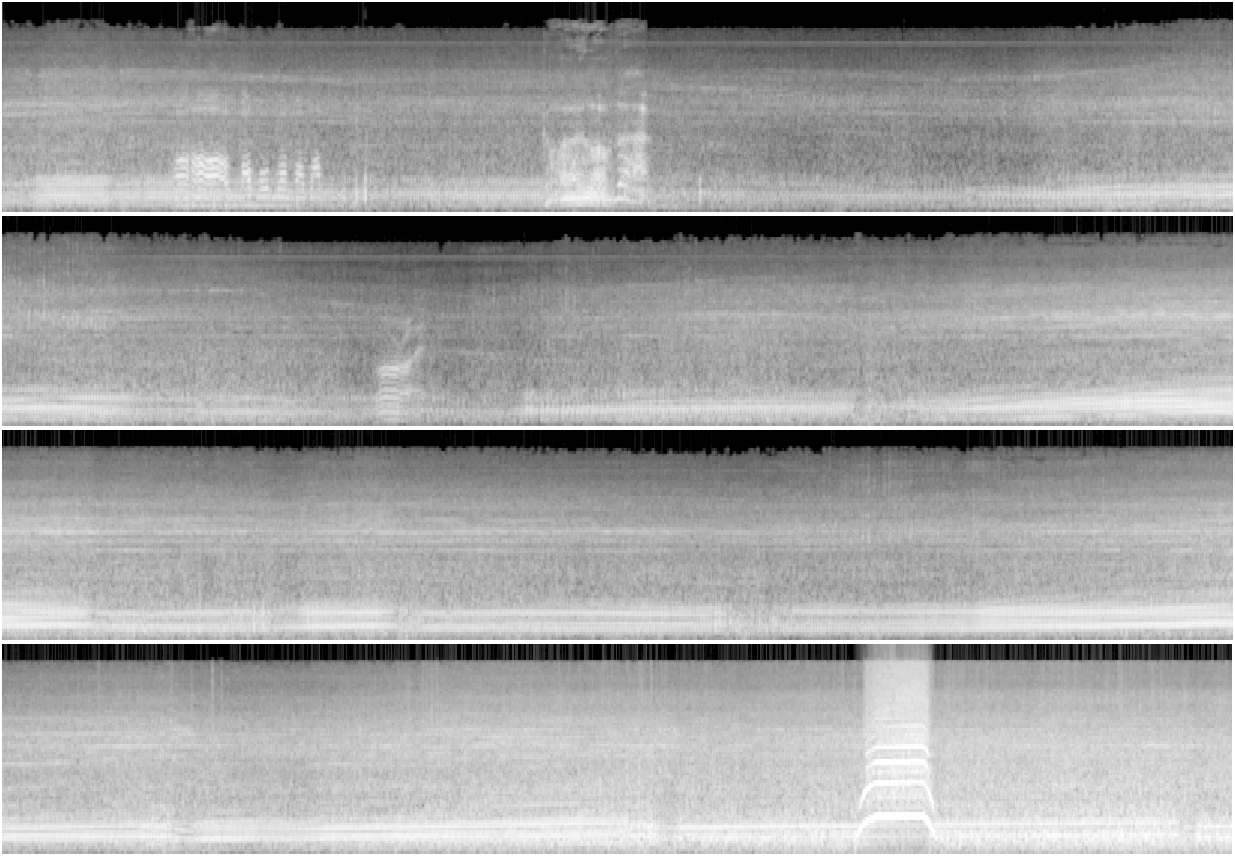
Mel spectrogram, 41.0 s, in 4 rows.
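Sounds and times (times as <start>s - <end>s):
motorcycle engine accelerating: 14.4s - 41.0s
wind rushing over microphone: 30.6s - 41.0s.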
